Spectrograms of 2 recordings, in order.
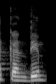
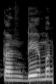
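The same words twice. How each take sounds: First: कंडेम ending on m, silent n; correct pronunciation. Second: कंडेमन with the final n wrongly sounded; wrong pronunciation. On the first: Teacher showing students how to read it, कंडेम with silent n. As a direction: say कंडेम with no n sound after the m. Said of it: "एन चुप रहता है". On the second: Teacher showing students the misreading to avoid, कंडेमन with n sounded. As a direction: say कंडेमन, adding an audible "-an" after the m. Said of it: "कंडेमन नहीं पढ़ना है". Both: Shown as a demonstration.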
